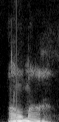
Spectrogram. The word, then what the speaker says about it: Alma: Alma.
